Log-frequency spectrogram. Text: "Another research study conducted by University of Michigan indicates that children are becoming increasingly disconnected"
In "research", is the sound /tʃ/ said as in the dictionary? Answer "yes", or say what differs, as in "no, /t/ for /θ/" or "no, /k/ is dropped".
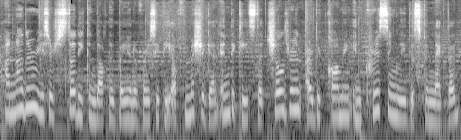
yes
